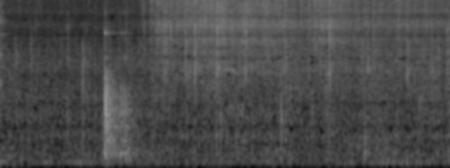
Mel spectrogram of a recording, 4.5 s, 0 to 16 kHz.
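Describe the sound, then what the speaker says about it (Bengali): Four or five green chillies lightly frying in hot oil for soyabean kosha, a soft continuous sizzle with crackling pops and a sharper spit near the start, close and fairly quiet. "আমি 4-5টা কাঁচা লঙ্কা একটু হালকা করে ভেজে নিচ্ছি।"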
